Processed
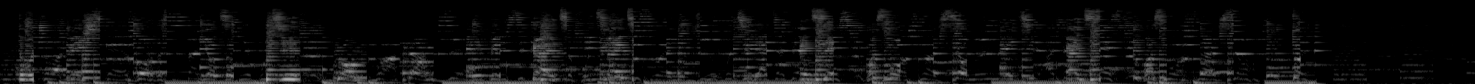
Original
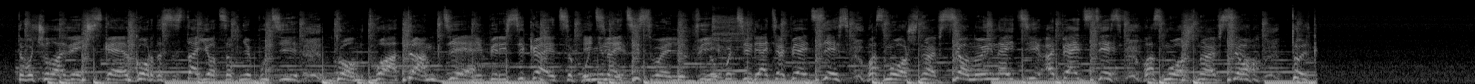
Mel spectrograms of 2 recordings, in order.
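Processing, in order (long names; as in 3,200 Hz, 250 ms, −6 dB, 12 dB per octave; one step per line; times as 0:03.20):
0:03.34–0:04.38: Butterworth low-pass 2,400 Hz 36 dB per octave
step-sequenced resonator 3 Hz 230–1,600 Hz
level +8 dB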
